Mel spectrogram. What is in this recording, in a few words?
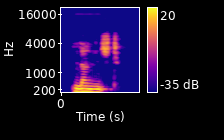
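"lunged", British English; pronunciations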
